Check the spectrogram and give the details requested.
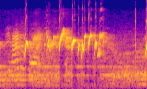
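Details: Sông kon style song of a red-whiskered bulbul, intended to train young birds. Fast run of bright, warbled chirps with sharp rising notes at the start and end, over a steady low hum.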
